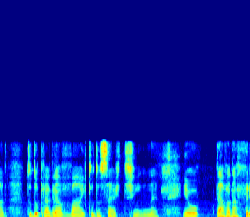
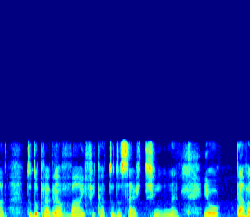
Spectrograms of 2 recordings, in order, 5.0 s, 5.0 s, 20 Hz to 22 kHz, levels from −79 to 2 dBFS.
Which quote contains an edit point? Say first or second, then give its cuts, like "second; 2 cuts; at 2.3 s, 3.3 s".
first; 1 cut; at 1.7 s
